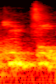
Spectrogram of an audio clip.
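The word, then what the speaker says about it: 工夫: 이걸 중국 사람들은 어떻게 발음하냐면 쿵푸 이렇게 발음해요.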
